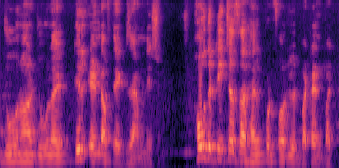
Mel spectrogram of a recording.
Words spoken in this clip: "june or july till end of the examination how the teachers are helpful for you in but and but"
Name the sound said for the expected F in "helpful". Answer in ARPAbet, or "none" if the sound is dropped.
none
